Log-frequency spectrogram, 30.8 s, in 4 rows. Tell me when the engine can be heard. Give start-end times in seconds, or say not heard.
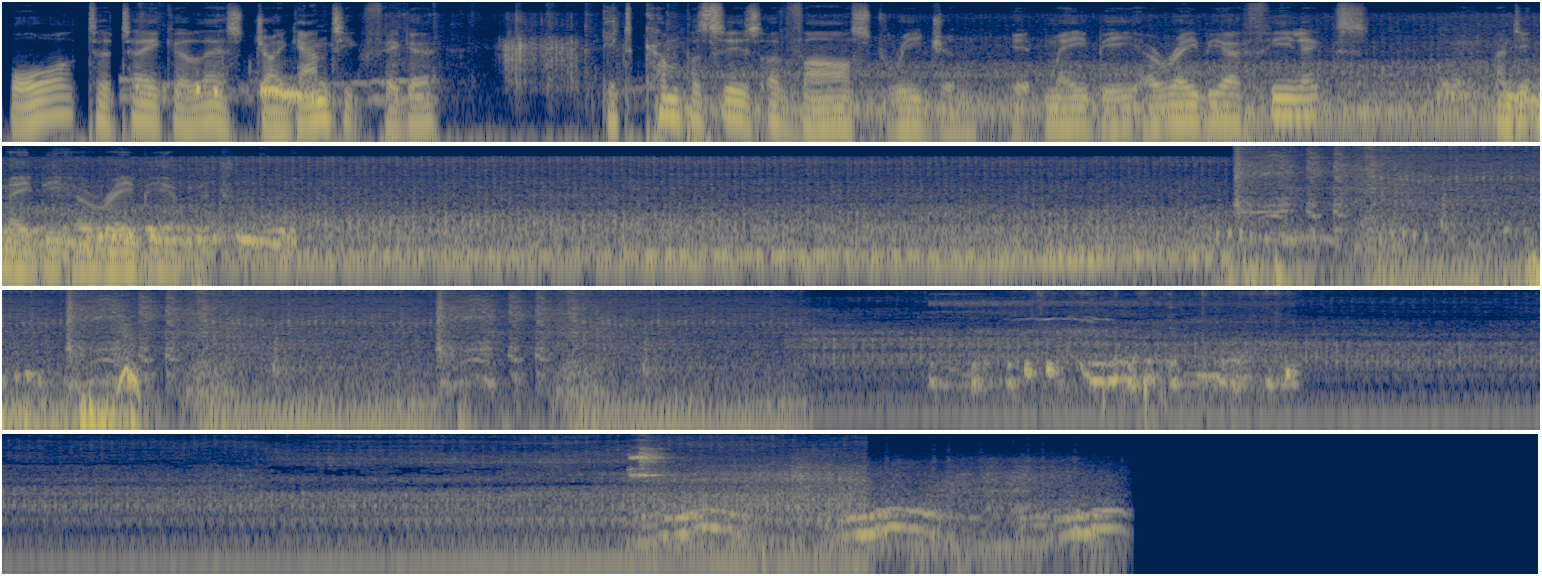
3.2-27.4.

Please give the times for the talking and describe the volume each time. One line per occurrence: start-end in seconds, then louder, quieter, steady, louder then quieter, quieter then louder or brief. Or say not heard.
0.1-8.9 steady.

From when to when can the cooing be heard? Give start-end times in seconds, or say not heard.
0.6-3.4, 7.2-9.2, 13.8-16.2, 20.0-21.9, 26.2-28.8.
